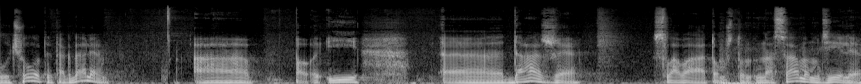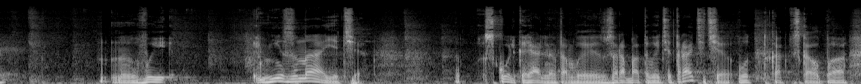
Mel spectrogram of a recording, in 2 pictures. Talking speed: 100 wpm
